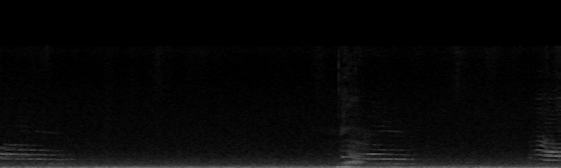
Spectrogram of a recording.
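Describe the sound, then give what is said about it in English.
A cat, Chica, meows three times, drawn-out tonal cries spaced a couple of seconds apart, over a steady low background hum with no talking. “Hey, you're gonna need to put your cat outside.”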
